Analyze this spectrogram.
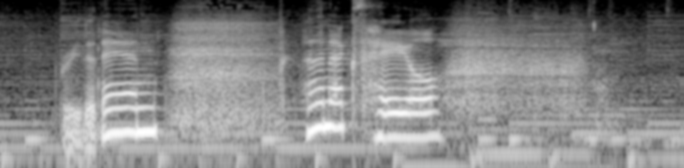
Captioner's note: exhales; inhales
